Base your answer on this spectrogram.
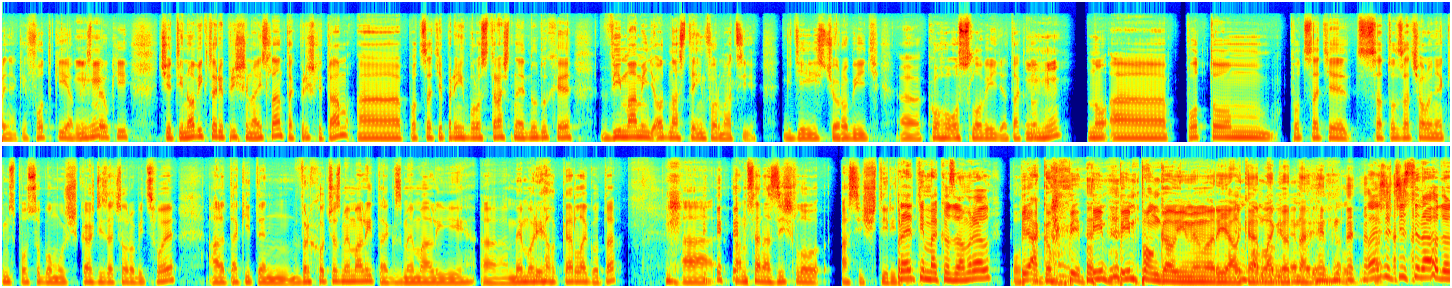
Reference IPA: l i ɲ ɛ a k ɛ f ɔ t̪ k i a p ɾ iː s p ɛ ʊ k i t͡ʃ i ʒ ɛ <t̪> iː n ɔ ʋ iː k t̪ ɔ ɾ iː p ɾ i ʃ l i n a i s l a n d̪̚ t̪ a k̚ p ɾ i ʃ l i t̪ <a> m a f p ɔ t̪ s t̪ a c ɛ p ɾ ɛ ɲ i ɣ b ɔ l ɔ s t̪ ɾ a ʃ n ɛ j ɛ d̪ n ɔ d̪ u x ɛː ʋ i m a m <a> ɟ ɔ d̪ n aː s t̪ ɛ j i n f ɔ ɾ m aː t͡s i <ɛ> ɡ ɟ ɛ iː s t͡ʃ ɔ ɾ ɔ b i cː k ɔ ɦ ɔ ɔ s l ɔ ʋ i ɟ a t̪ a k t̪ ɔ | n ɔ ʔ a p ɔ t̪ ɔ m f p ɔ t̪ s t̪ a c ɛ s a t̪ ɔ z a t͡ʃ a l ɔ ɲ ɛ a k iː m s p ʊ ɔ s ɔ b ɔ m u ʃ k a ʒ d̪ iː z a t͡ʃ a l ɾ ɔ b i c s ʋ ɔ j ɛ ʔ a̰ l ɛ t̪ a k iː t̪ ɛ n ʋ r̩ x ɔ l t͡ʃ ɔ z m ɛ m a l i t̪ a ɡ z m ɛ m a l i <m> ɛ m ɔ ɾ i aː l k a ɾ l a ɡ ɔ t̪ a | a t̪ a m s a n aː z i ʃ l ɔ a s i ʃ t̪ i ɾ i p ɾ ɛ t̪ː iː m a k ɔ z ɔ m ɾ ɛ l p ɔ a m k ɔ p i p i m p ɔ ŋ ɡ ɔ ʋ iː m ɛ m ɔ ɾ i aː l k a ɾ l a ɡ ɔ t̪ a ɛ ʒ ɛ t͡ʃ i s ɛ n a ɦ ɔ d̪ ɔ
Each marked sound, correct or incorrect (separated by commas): correct, correct, incorrect, correct, correct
